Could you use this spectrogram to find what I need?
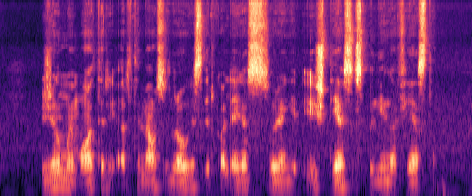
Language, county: Lithuanian, Kaunas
